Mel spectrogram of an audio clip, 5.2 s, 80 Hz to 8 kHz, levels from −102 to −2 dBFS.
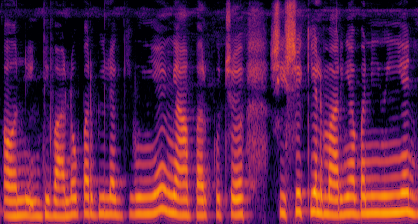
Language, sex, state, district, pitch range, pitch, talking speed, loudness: Hindi, female, Uttar Pradesh, Deoria, 200-225 Hz, 215 Hz, 185 wpm, -29 LUFS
